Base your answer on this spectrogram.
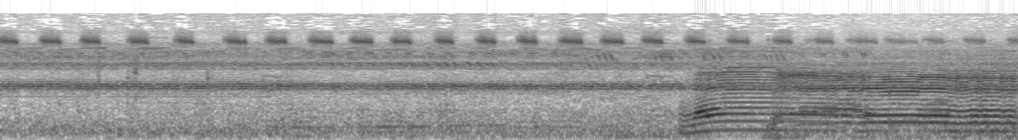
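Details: Goat letting out a single long, shaky bleat in the last second and a half, preceded by faint background sounds, with a regular high-pitched pulsing chirr and a constant thin tone throughout.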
